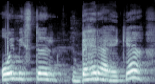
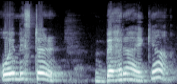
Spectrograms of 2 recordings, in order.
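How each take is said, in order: First: Higher, rude taunt; with attitude. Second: Louder, higher rude call; with attitude. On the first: Stubborn person won't make way, rude and higher. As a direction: taunt him for not hearing. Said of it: "ऐसे बोलते हैं ना". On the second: Annoyed at a stubborn person blocking the way, rude and loud. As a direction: snap at him for not moving. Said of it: "थोड़े attitude में आते हैं". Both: Shown as a demonstration.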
